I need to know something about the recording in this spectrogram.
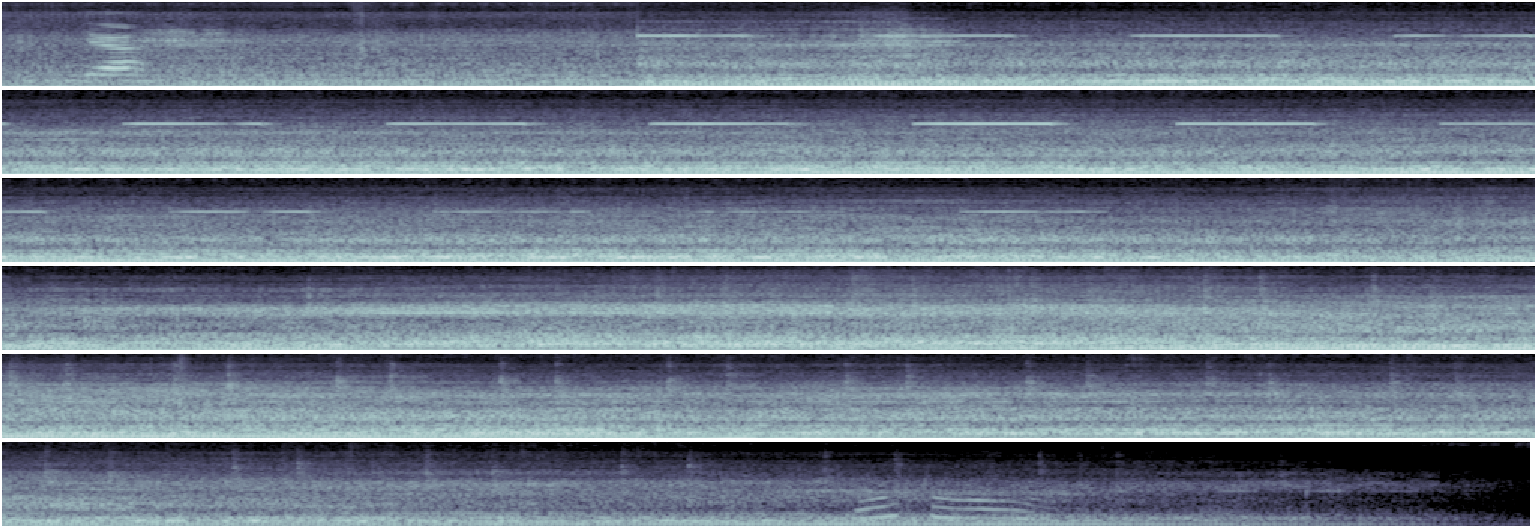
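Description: A heavy vehicle's diesel engine runs with its reversing alarm sounding a single high beep about once a second for some twelve seconds. A rushing hiss comes about halfway through, then the engine sound fades near the end.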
